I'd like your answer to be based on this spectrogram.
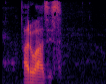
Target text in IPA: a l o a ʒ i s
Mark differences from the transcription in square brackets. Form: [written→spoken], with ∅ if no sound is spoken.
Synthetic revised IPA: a [l→ɾ] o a [ʒ→z] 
